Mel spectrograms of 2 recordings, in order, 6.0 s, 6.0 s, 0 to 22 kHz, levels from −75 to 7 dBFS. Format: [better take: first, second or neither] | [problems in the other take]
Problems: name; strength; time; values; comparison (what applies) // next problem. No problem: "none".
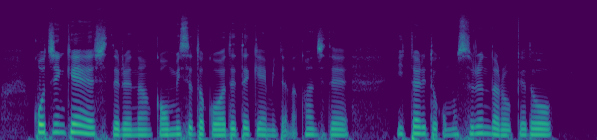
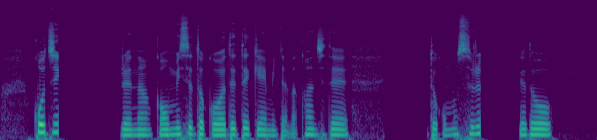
first | audio cutting out; at 0.5 s for 0.5 s, at 4 s and at 5 s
